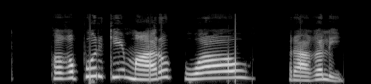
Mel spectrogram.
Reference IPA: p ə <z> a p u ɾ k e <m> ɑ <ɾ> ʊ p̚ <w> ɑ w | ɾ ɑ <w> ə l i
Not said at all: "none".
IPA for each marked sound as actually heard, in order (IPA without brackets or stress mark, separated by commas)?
ɣ, m, ɾ, w, ɣ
